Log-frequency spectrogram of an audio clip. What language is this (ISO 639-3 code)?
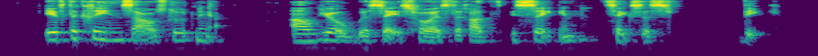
dan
